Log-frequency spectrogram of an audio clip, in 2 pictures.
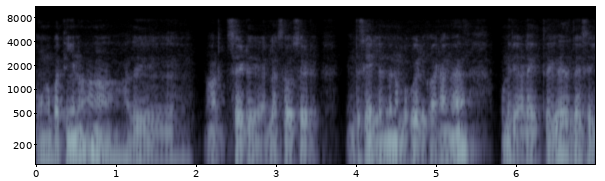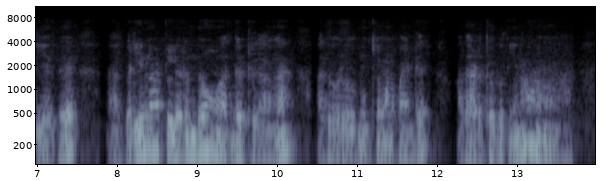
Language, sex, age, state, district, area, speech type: Tamil, male, 18-30, Tamil Nadu, Nagapattinam, rural, spontaneous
